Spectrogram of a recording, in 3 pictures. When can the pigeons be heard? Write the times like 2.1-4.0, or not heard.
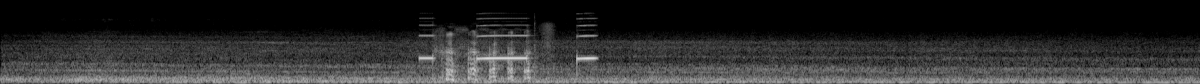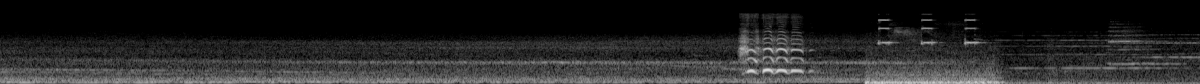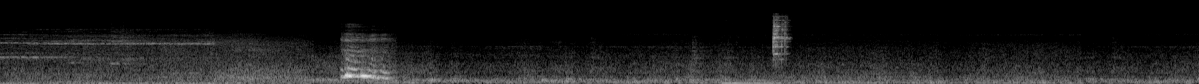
not heard.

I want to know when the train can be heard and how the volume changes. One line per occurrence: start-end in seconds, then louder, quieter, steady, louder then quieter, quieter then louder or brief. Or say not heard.
0.0-35.9 quieter.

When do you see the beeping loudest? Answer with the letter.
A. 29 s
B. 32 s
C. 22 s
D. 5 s
D.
